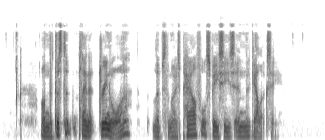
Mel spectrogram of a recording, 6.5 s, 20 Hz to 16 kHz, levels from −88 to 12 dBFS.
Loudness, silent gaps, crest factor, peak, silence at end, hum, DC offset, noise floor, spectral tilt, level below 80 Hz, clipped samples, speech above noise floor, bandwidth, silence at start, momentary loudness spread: -21 LUFS; none; 20 dB; -2 dBFS; 1 s; none; under 0.1%; -69 dBFS; -4.5 dB/octave; -42 dBFS; under 0.1%; 49 dB; 9.6 kHz; 0.3 s; 19 LU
